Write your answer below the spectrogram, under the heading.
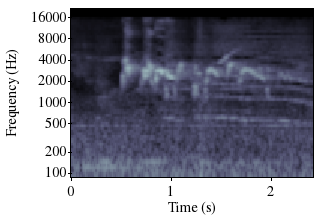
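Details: Morning song of a red-whiskered bulbul kept as a lure bird: a single run of fast, bubbling, wavering whistled notes, loud at first and slowly trailing off, over a faint low hum.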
